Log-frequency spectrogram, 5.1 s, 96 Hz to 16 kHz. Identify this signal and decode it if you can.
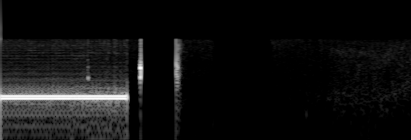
Ringback tone (North America), 440 + 480 Hz.
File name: rg-1600-unknown- - - .73623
